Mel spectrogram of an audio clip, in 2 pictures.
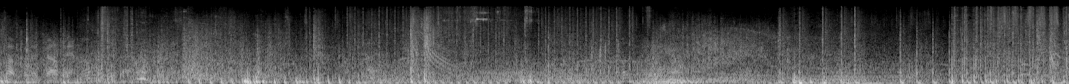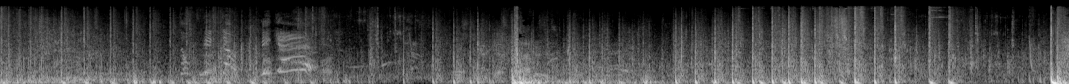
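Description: Gunshots crack repeatedly nearby.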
